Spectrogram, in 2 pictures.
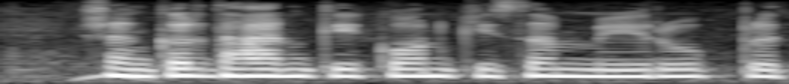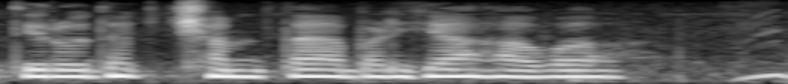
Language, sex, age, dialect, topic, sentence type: Chhattisgarhi, female, 31-35, Northern/Bhandar, agriculture, question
